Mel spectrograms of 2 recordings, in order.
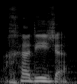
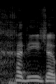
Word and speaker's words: Khadija: The correct pronunciation, as I understand it, is Khadija. As Khadija walks towards you, that's not quite right either, but it's getting close.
